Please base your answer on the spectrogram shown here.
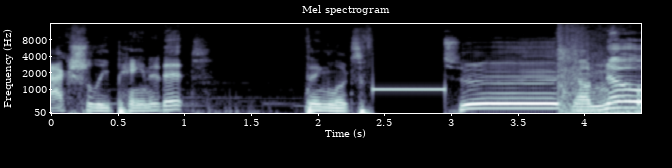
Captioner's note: beep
